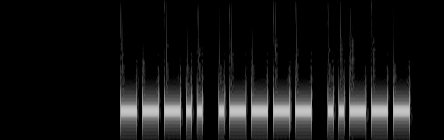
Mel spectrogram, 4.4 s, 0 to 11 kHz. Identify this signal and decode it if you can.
Morse code, heard as a keyed tone, about 22 wpm, 700 Hz. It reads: 812
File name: practice / 22wpm / Three Letter-Number Combinations - 22wpm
